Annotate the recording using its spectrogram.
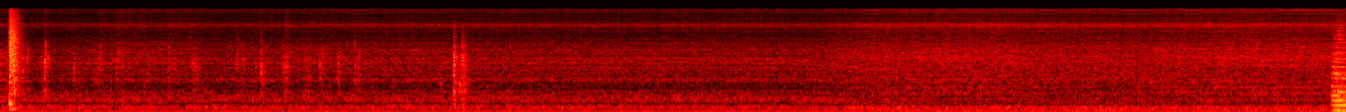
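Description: Mussels and shrimp simmering in a frying pan on a gas stove, a steady low sizzle that grows a little louder after about six seconds. A few light taps and scrapes of a wooden spatula against the pan come in the first few seconds.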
